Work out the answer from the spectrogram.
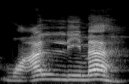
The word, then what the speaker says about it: معلمة: معلمات Non, c'est pas t. Ta, on va le prononcer comme ha. معلمة Voilà, muallima.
